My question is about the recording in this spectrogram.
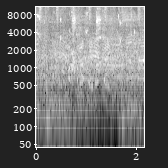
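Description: Live basketball game sound from the arena floor: the ball bouncing on the hardwood court amid the players' movement and the crowd's background noise.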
